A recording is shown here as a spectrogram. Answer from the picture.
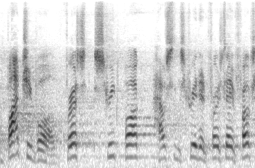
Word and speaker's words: Houston: Folks, if you come to New York City and you say Houston Street, you're going to let them know right away you're from out of town. It's Houston Street, spelled the same way, but it's Houston Street.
